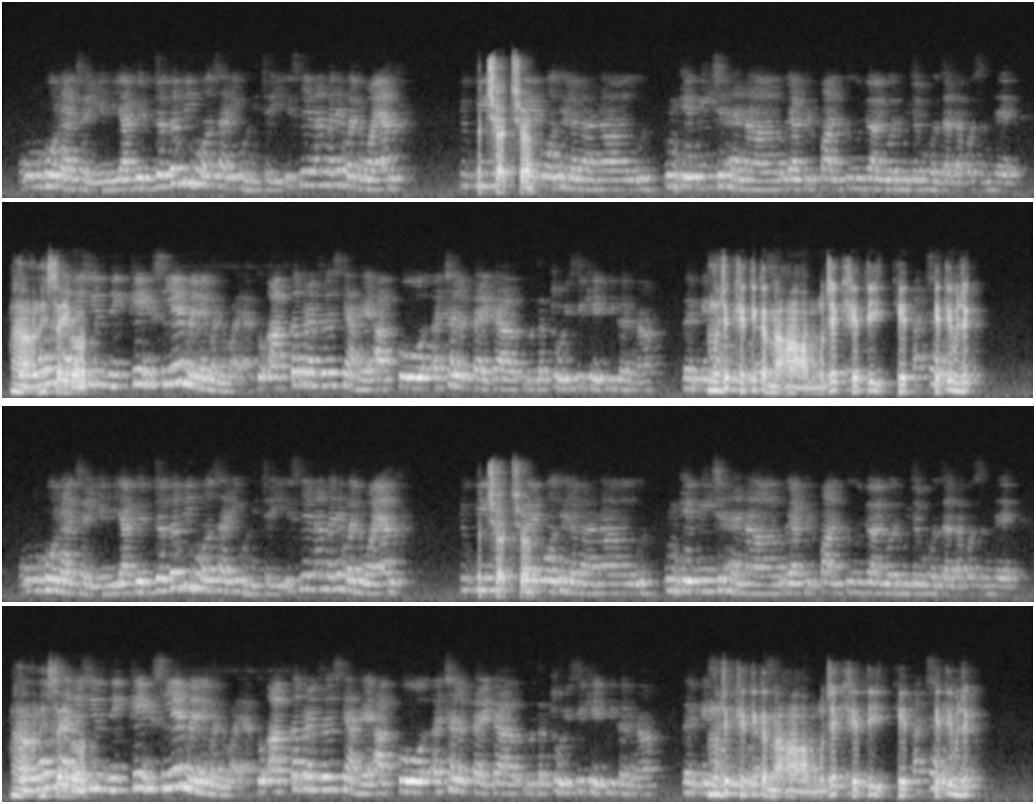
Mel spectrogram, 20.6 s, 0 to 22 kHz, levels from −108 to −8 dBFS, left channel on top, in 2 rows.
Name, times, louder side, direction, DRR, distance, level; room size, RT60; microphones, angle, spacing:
voice 1, 0.2-4.0 4.6-10.1 10.5-16.8 17.1-19.0 19.4-20.0, right 1 dB, 5° right, -5 dB, 6.0 m, -27 dB
voice 2, 4.9-5.3 10.4-11.2 17.4-19.4 19.8-20.0, left 3 dB, 40° left, 10 dB, 1.1 m, -22 dB
13.5 x 11.5 x 4.1 m, 0.33 s
head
